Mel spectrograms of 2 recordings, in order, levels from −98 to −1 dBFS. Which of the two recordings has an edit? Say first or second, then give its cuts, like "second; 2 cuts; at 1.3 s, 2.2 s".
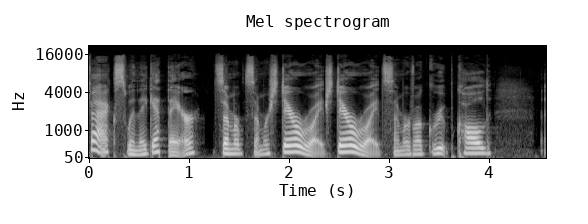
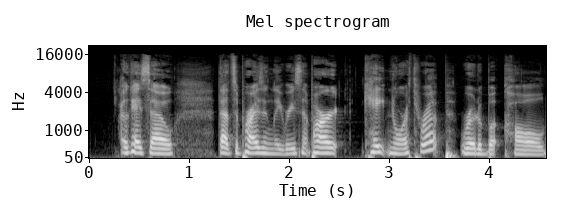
first; 4 cuts; at 1.2 s, 1.5 s, 2.4 s, 3.2 s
